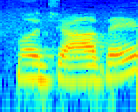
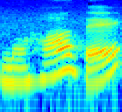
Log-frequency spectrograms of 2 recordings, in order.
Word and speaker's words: Mojave: His name is actually Mojave, which is the American pronunciation of Mojave, which is where he was found in the Mojave Desert.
